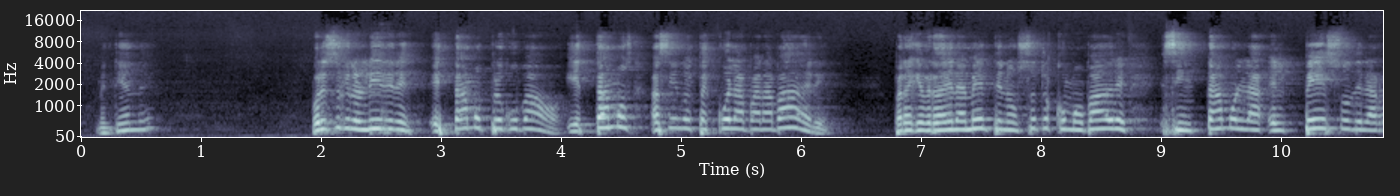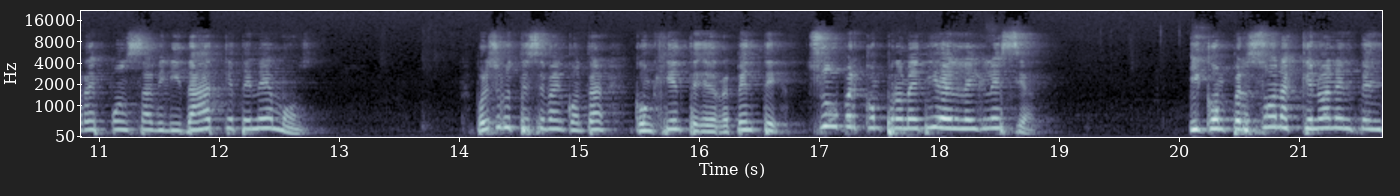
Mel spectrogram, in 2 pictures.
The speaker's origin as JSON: {"language": "Spanish", "region": "Antofagasta", "country": "Chile", "tie": "born there", "said": "Me acuerdo que yo nací en Antofagasta"}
